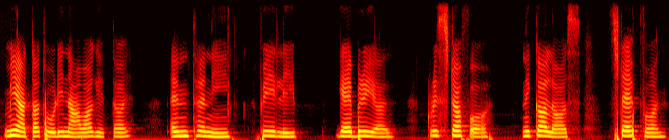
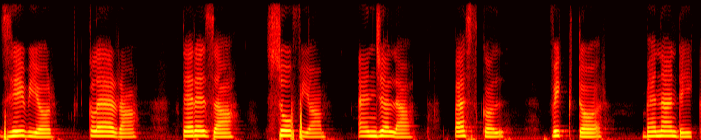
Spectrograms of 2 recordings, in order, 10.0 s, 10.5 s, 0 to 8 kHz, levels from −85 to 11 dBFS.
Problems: constant background noise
